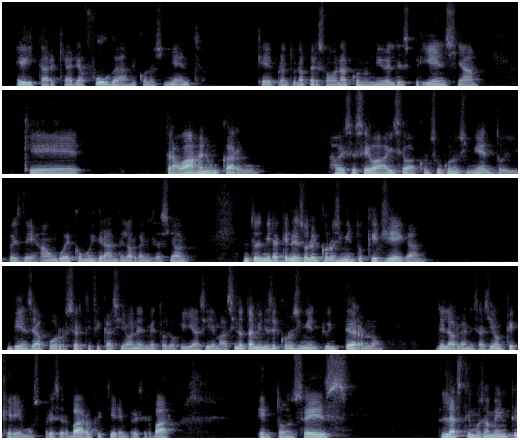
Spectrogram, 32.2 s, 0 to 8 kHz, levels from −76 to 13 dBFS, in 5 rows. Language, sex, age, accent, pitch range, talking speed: Spanish, male, 30-49, Colombian, 110-140 Hz, 140 wpm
